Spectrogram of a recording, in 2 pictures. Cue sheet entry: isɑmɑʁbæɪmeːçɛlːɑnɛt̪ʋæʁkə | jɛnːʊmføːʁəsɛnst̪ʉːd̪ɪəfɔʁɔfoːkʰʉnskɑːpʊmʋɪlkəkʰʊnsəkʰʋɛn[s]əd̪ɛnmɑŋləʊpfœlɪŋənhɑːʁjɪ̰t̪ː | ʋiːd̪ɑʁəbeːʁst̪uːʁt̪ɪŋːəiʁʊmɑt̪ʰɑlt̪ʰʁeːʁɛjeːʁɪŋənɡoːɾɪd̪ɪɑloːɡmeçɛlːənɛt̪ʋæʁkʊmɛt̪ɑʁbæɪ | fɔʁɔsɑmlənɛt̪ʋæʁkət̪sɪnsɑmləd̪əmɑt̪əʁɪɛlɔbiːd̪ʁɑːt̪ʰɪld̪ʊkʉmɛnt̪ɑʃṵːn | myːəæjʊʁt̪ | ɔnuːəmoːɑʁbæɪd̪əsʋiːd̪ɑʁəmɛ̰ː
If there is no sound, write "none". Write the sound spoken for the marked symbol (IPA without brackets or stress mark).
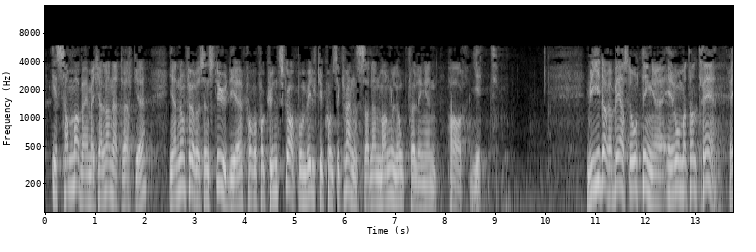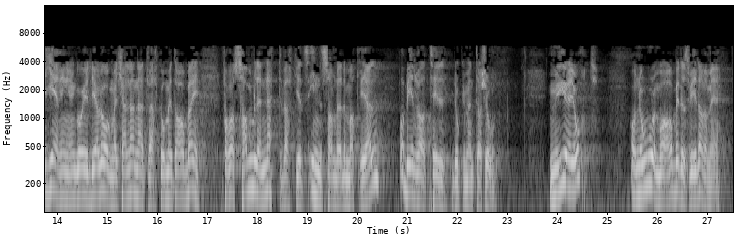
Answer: s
